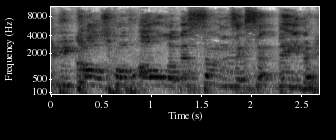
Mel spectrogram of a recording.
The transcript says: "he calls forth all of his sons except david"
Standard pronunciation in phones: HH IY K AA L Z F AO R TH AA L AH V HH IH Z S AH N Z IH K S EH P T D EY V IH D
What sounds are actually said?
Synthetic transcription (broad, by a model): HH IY K AA L Z F AO R TH AA L AH V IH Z S AH N Z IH K S EH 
